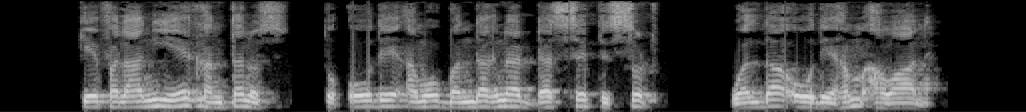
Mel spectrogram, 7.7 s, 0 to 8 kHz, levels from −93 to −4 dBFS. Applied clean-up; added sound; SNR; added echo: none; none; none; none.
